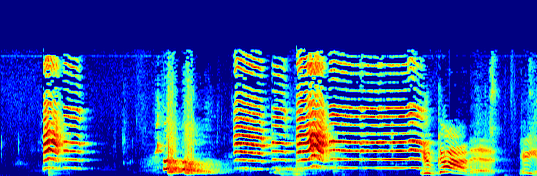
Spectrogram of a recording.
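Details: Six-month-old Great Dane indoors, trying to get a ball out, gives high harmonic whines and yelps, some sliding downward, with a rough bark near two seconds and a man talking and urging it on.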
